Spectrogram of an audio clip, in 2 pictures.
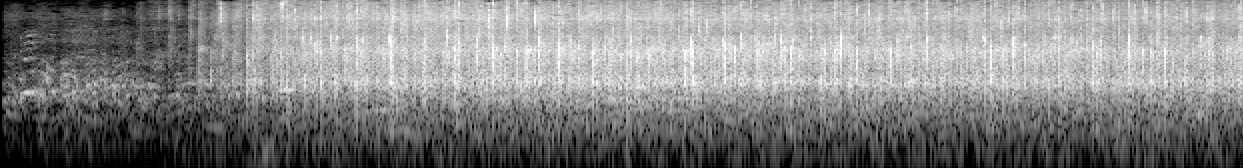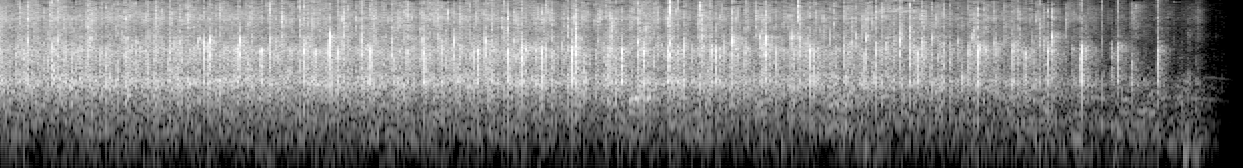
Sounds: applause, human group actions

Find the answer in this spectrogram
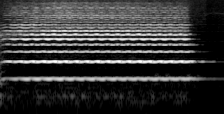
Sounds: bowed string instrument, musical instrument, music

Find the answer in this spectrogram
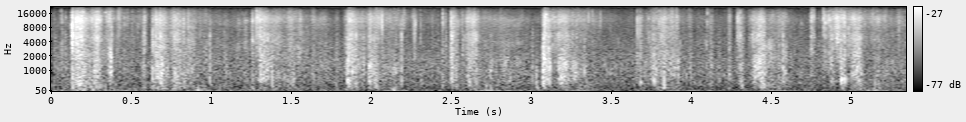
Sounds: walk

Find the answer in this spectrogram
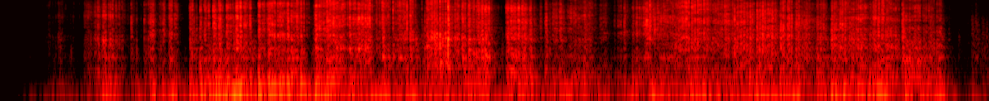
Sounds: tearing

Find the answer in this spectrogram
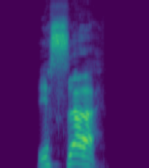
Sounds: human voice, speech, male speech

